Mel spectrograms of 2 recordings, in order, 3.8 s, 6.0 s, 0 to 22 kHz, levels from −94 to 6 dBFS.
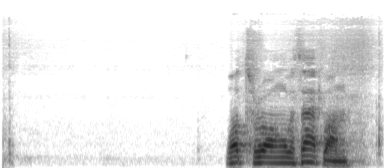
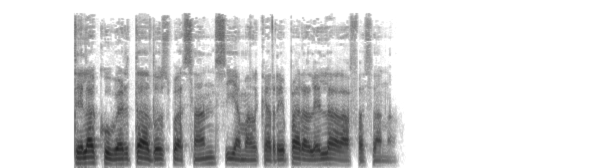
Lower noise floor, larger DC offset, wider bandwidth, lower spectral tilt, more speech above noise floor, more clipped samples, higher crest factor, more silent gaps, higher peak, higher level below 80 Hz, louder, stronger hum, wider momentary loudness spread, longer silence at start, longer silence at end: second, -77 dBFS vs under -90 dBFS; neither; second, 10 kHz vs 16 kHz; first, -9 dB/octave vs -5 dB/octave; second, 63 dB vs over 74 dB; neither; about the same, 16 dB vs 18 dB; neither; about the same, -2 dBFS vs -2 dBFS; first, -54 dBFS vs -62 dBFS; about the same, -15 LUFS vs -17 LUFS; second, none vs 50 Hz at -55 dBFS; second, 5 LU vs 9 LU; first, 2.25 s vs 0.75 s; second, 0.35 s vs 2.05 s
